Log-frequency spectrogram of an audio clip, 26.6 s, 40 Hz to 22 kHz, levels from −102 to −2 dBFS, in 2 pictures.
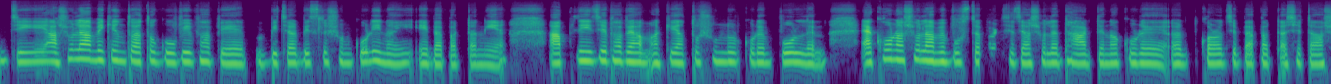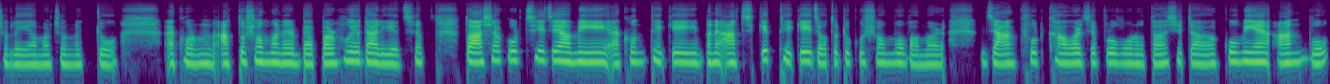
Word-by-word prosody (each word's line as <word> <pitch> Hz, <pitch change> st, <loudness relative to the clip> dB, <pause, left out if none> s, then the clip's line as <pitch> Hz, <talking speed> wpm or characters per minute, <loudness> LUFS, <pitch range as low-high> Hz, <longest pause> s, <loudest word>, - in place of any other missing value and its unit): জি, 215 Hz, -, -2 dB, 0.3 s
আসলে 265 Hz, +6 st, 0 dB
আমি 245 Hz, 0 st, +1 dB
কিন্তু 235 Hz, -2 st, -1 dB
এত -, -, -11 dB, 0.2 s
গভীরভাবে 215 Hz, 0 st, -2 dB, 0.5 s
বিচার 200 Hz, +1 st, -1 dB
বিশ্লেষণ 205 Hz, +1 st, -4 dB
করি 220 Hz, +2 st, 0 dB
নাই 185 Hz, -1 st, -4 dB, 0.2 s
এই 190 Hz, -, +1 dB
ব্যাপারটা 175 Hz, 0 st, -4 dB
নিয়ে। 165 Hz, -2 st, -1 dB, 0.6 s
আপনি 200 Hz, +4 st, +1 dB, 0.2 s
যেভাবে 230 Hz, -2 st, +1 dB
আমাকে 200 Hz, 0 st, -4 dB
এত 195 Hz, -, -14 dB, 0.2 s
সুন্দর 215 Hz, -2 st, -3 dB
করে 205 Hz, -1 st, -2 dB, 0.2 s
বললেন, 205 Hz, -3 st, +1 dB, 0.5 s
এখন 260 Hz, +5 st, 0 dB
আসলে 245 Hz, 0 st, +1 dB
আমি 220 Hz, 0 st, +1 dB
বুঝতে 210 Hz, 0 st, -2 dB
পারছি 200 Hz, +1 st, -10 dB
যে -, -, -2 dB
আসলে 200 Hz, +1 st, -2 dB
ধারদেনা 190 Hz, -1 st, -1 dB
করে 195 Hz, -1 st, -2 dB, 0.3 s
আ -, -, 0 dB, 0.3 s
করার 190 Hz, 0 st, 0 dB
যে 195 Hz, -, -4 dB
ব্যাপারটা 190 Hz, -1 st, -3 dB
সেটা 190 Hz, -2 st, -6 dB
আসলেই 180 Hz, -1 st, -5 dB
আমার 180 Hz, 0 st, -4 dB
জন্য 180 Hz, -1 st, -5 dB
একটু 185 Hz, -, -11 dB, 0.7 s
এখন 190 Hz, 0 st, -2 dB, 0.3 s
আত্মসম্মানের 210 Hz, 0 st, 0 dB
ব্যাপার 190 Hz, +1 st, +3 dB
হয়ে 225 Hz, -1 st, +2 dB
দাঁড়িয়েছে। 185 Hz, -3 st, +2 dB, 0.5 s
তো -, -, -9 dB
আশা 225 Hz, +3 st, +2 dB
করছি 235 Hz, +4 st, -1 dB, 0.2 s
যে -, -, +4 dB
আমি 215 Hz, +1 st, +4 dB, 0.3 s
এখন 215 Hz, +3 st, -5 dB, 0.2 s
থেকেই 210 Hz, -2 st, +1 dB, 0.2 s
মানে 210 Hz, 0 st, +3 dB
আজকে 205 Hz, +4 st, +1 dB, 0.2 s
থেকেই 225 Hz, -2 st, +3 dB
যতটুকু 205 Hz, +1 st, -5 dB
সম্ভব 200 Hz, 0 st, -3 dB
আমার 180 Hz, +1 st, -3 dB, 0.5 s
junk 190 Hz, 0 st, +6 dB
food 210 Hz, -1 st, -4 dB
খাওয়ার 200 Hz, 0 st, +3 dB
যে -, -, -1 dB
প্রবণতা 195 Hz, -2 st, -3 dB, 0.2 s
সেটা 200 Hz, -2 st, -3 dB, 0.3 s
কমিয়ে 215 Hz, 0 st, +5 dB, 0.2 s
আনবো। 205 Hz, +1 st, 0 dB
205 Hz, 145 wpm, -28 LUFS, 190-215 Hz, 0.7 s, junk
